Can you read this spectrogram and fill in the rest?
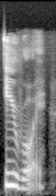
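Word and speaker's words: EROEI: And maybe his most critical point is E R O EI pronounced Eeroy.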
